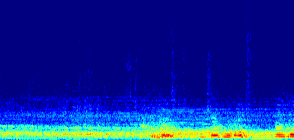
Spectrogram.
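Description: Sound collage of sustained, choir-like droning tones, with a pitched call that bends up and down about two seconds in. The layers grow louder in the second half.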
